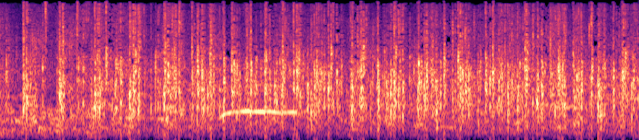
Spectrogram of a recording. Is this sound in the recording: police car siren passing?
no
